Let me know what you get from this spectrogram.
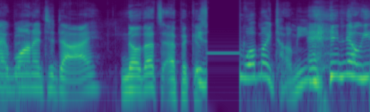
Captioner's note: beep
